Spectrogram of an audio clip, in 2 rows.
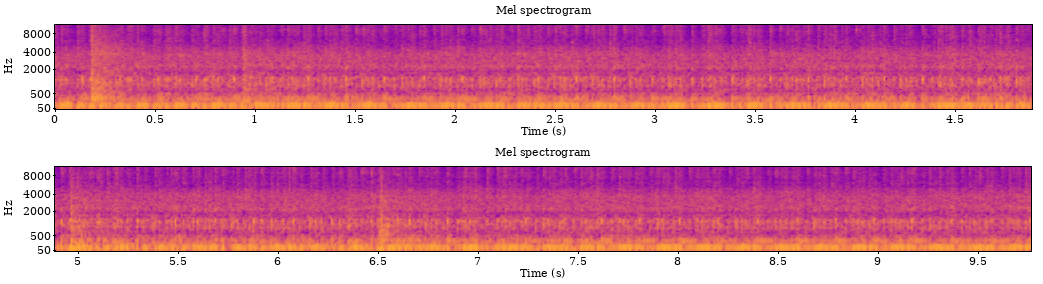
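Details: "Black Sheep" V8 at first fire-up cranks and runs with a loud lumpy idle, uneven beat and sharp exhaust pops; misfiring, popping and backfiring traced to two spark plug wires installed backwards.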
